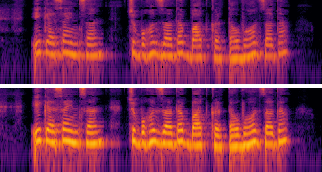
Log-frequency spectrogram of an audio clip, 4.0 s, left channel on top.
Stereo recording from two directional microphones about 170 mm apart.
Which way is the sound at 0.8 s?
20° right (ahead or behind).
